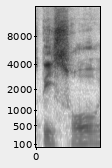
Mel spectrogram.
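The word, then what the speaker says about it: Tissot: Nah, LCKle ini dulu kalau kalian tahu sampai sekarang tuh TSOT tuh brand TSOT atau orang kalau pronouncnya kalian mau benar Tiso ya.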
